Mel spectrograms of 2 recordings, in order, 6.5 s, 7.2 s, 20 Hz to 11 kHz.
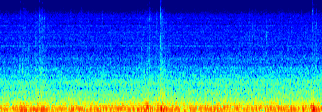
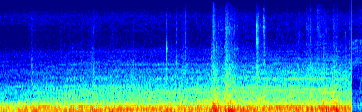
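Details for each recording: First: Honda CR-V with 150,000 miles, winter, after hammering a large chunk of ice loose: steady low road rumble while driving, even and smooth with no rhythmic thumping; earlier thumping vibration gone, sounds healthy. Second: Honda CR-V in winter driving: heavy road rumble with irregular dull thumps from underneath, feels like something hitting the floor; a packed chunk of ice striking the underbody.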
